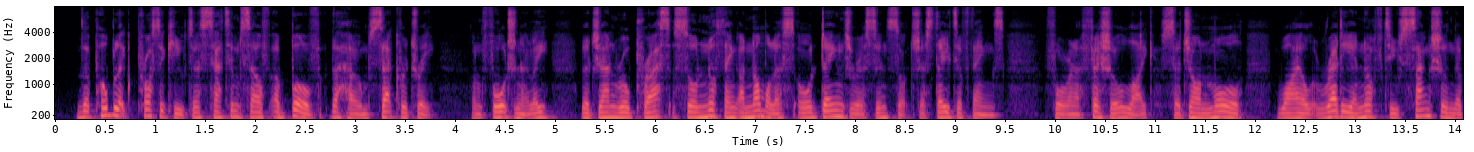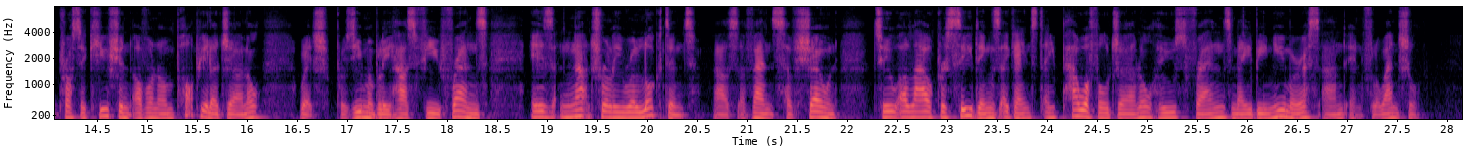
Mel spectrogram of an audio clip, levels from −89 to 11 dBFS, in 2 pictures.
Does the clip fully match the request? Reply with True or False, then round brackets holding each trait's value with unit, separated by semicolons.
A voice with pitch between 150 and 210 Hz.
False (130 Hz)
